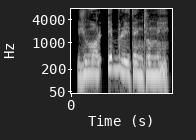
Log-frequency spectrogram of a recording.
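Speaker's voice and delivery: loud, urgent declaration; shouted. A narrator's reading. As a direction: throw it at him to break through. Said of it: "Sergei shouted".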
